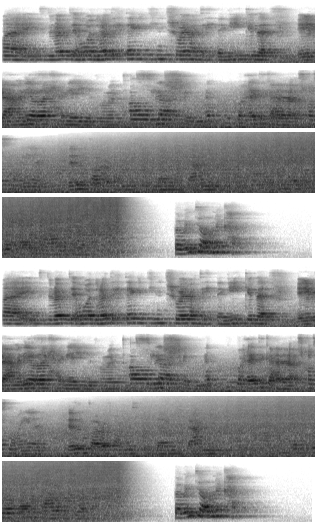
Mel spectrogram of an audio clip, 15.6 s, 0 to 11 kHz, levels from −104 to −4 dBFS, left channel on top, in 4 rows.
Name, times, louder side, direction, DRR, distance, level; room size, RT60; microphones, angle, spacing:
voice 1, 0.0-5.4 5.8-8.3 8.6-10.6 11.4-12.8, right 2 dB, 60° right, 1 dB, 0.6 m, -24 dB
sound 1, 1.8-13.3, left 2 dB, 65° left, 0.5 m, -27 dB
voice 2, 5.5-6.2 11.2-11.5 13.9-14.6, right 1 dB, 5° right, -4 dB, 0.4 m, -22 dB
3.2 x 2.4 x 3.0 m, 0.76 s
head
